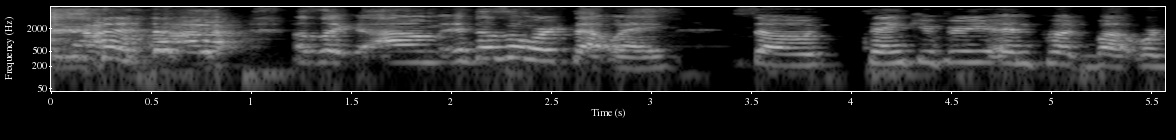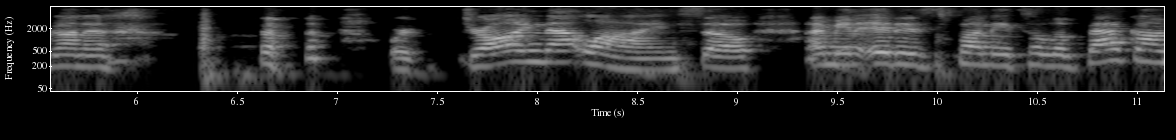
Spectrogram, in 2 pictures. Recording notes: This special episode of the Springs in the Desert Podcast was recorded as part of our Advent virtual mini-retreat. Several members of our team got together to talk about their experiences.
